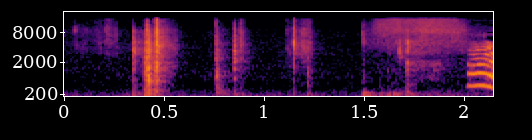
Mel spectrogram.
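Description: Oracle cards being handled: a few light clicks and taps, the sharpest about half a second in, then a brief soft swish near the end as a card is slid out and laid on the table.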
